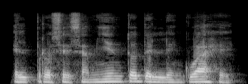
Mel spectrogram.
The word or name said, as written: El procesamiento del lenguaje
